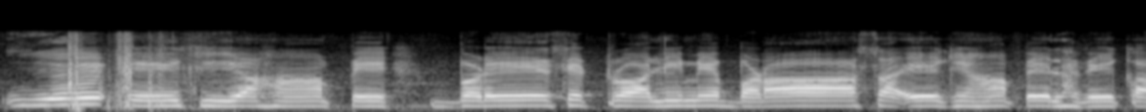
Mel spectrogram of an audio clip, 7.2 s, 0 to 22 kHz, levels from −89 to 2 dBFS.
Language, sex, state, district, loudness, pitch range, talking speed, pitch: Hindi, male, Odisha, Nuapada, -13 LUFS, 145-155 Hz, 125 wpm, 150 Hz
